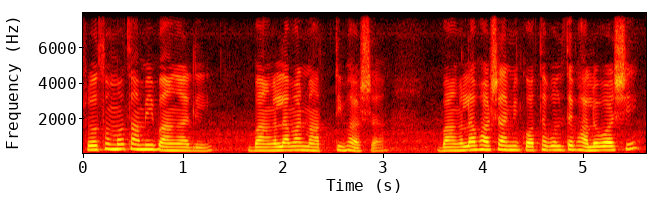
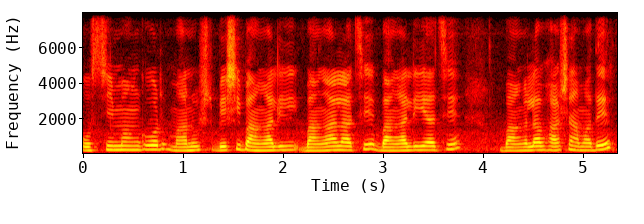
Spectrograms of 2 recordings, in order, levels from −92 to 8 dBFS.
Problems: constant background noise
